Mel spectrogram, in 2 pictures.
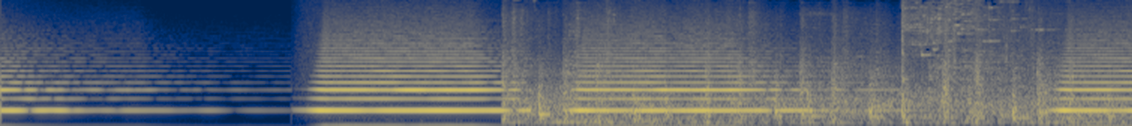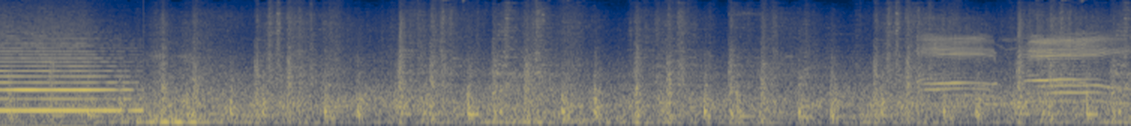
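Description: Train horn sounding in several long steady blasts, joined a few seconds in by the continuous clatter of a running train on its track. Near the end come two short wavering high-pitched tones.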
